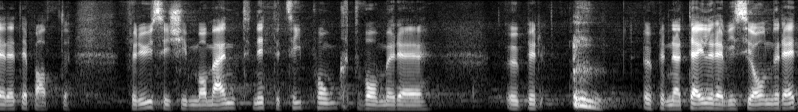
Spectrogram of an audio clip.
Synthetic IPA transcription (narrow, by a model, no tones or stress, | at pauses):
ɛɾəd̥ɛb̥ɑt̪ə | fʏɾyːsɪʃɪmːomæntnɪd̚d̥ət͡sit̚pʰʊŋkt̪ʋoməɾɛː | ʏbəɾ | ʏb̥əɾnətɛɪlɾɛvisjoːnɾɛ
